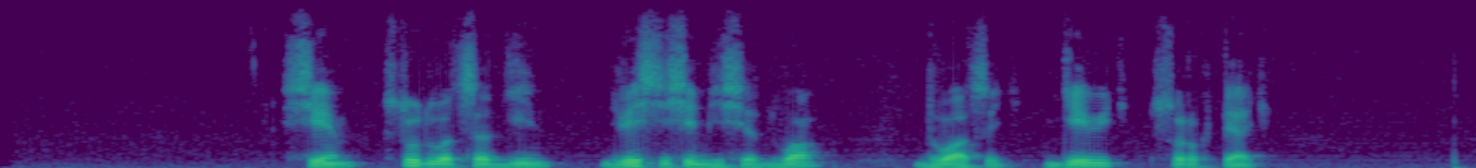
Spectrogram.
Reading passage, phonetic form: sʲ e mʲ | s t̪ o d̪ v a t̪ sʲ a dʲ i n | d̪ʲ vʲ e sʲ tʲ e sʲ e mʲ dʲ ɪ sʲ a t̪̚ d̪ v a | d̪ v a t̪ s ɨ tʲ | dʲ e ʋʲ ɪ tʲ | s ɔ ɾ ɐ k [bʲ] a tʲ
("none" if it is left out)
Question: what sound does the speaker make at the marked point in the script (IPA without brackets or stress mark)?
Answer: pʲ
